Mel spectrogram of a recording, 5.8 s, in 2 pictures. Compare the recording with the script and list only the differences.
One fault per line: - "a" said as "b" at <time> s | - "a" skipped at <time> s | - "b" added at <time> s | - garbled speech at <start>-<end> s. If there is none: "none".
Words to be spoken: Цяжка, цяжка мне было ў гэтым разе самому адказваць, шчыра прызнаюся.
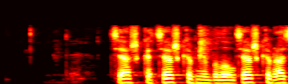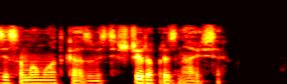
- "гэтым" said as "цяжка" at 2.4 s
